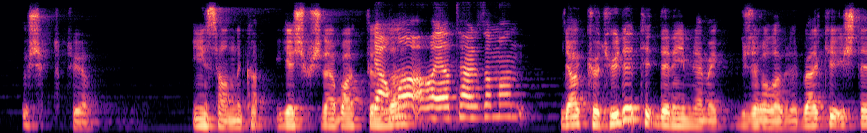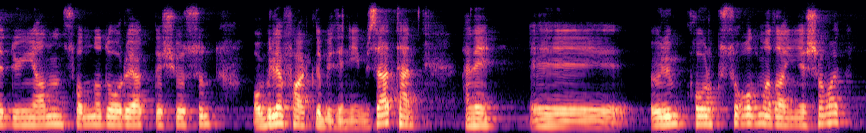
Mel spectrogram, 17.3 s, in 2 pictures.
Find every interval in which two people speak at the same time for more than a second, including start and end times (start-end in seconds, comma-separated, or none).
none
